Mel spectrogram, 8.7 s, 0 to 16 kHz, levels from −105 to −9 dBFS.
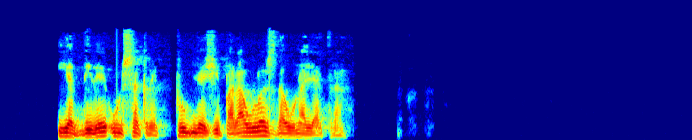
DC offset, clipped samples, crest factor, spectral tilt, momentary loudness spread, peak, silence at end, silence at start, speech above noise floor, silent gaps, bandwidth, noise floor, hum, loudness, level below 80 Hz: under 0.1%; under 0.1%; 18 dB; -9 dB/octave; 12 LU; -2 dBFS; 4.35 s; 0.75 s; over 73 dB; none; 7 kHz; under -90 dBFS; 50 Hz at -55 dBFS; -17 LUFS; -50 dBFS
